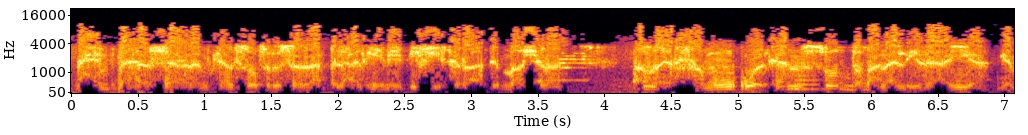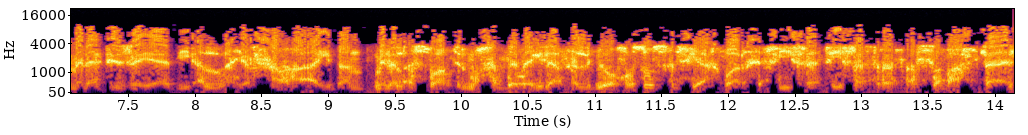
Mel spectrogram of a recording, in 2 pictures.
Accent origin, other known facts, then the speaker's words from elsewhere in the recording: Aswan Governorate, Egypt; now in Alexandria, Egypt; ولو لم أكن انتقلت من قريتي من أسوان إلى الإسكندرية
